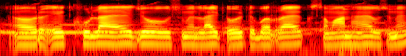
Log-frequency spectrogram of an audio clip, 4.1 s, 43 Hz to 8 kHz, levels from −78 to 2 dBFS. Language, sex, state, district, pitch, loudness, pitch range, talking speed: Hindi, male, Jharkhand, Garhwa, 130 Hz, -18 LUFS, 130-135 Hz, 190 wpm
